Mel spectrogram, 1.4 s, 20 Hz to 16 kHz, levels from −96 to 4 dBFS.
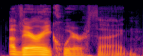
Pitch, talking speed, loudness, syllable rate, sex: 95 Hz, 170 wpm, -17 LUFS, 4.1 syllables/s, male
